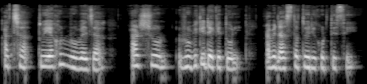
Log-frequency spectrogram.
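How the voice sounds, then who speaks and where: A woman voicing a kind, caring middle-aged aunt in an audio story, speaking gently and like a mother. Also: on the high side, flat delivery, moderate pace, gravelly. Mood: tender. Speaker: narrator's aunt. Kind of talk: audio drama acting.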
